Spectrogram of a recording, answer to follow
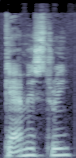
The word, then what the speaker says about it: chemistry: ці слова 358 разів До речі CH вимовляється як к переважно в словах латинського чи грецького походження тому правильно буде chemistry and stomic у відео зустрічається така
